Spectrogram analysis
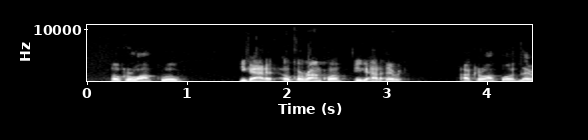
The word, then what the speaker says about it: Okoronkwo: He still lost a couple reps, especially when he went up against, I always get this name wrong, Okoronkwo. You got it. Okoronkwo.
